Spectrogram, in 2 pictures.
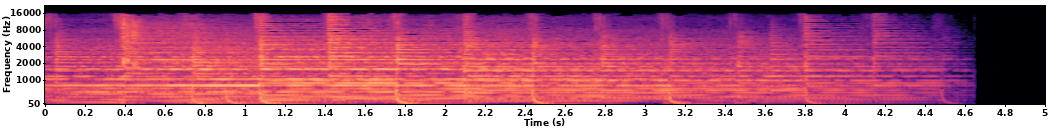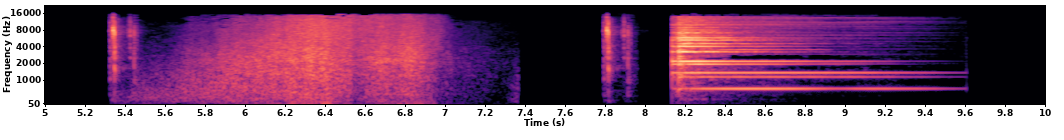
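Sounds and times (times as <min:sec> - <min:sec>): bell-like ding: 0:08.2 - 0:09.7.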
